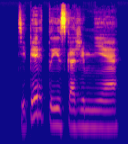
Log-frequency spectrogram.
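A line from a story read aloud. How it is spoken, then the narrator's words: Grumbling. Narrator (Russian): проворчала она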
